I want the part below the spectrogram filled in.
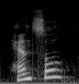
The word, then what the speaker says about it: Hensel: And so we do have a chart of Abigail and Brittany Hensel. Is that how it's pronounced? Yes. Yeah.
